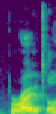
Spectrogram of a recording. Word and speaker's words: parietal: membrane which is called parietal you say that please parietal in the accents is on the eye okay parietal serous membrane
